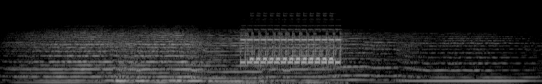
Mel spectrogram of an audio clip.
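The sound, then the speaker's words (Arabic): A telephone bell rings in one short, rapid metallic trill lasting about a second, cutting loudly over a steady humming tonal backdrop before fading. “يا ولاد حد يرد على التليفون؟ ولا حد واخد باله.”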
